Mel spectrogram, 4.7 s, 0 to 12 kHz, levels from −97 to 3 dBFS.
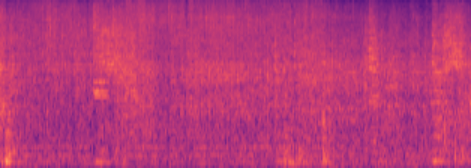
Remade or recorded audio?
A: recorded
